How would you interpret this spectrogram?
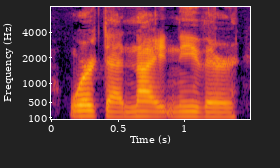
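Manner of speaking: normal talking voice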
